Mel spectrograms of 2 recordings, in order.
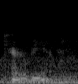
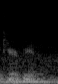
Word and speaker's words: Caribbean: Caribbean. Pirates of the Caribbean. Caribbean Colada. You guys decide how that's actually pronounced. Pirates of the Caribbean, not Pirates of the Caribbean. Caribbean. Caribbean Queen.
